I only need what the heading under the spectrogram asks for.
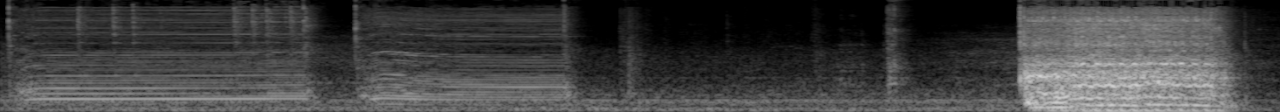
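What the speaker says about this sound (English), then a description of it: "let's try the ignition and the power tilt and trim up there" An outboard motor's ignition and power tilt and trim are tried from the boat console: two whining electric-motor runs of a second or so each, a quiet pause, then a loud, harsh one-second burst.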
